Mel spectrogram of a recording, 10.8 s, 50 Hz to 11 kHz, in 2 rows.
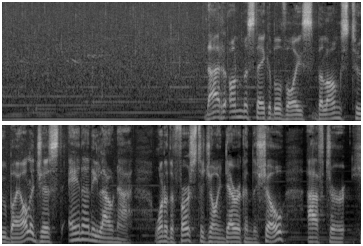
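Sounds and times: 
rain falling inside a forest beneath an evergreen canopy of tall trees: 0.0s - 7.9s
speech: 3.0s - 10.7s.

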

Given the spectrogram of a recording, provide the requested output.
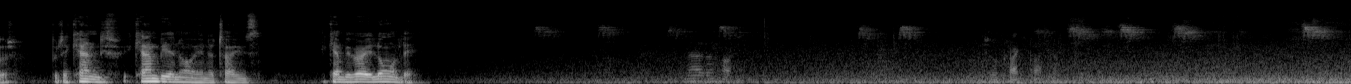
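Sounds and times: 
speech: 0.0s - 2.7s, 3.3s - 4.2s
steady low rumble of noise: 0.0s - 13.4s
small birds chirping and twittering around nests: 3.3s - 13.4s.

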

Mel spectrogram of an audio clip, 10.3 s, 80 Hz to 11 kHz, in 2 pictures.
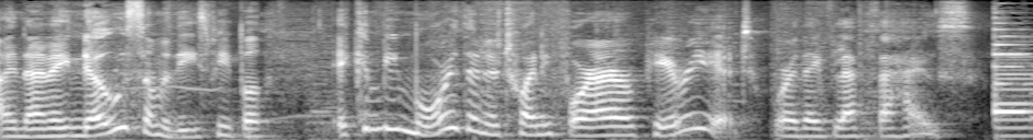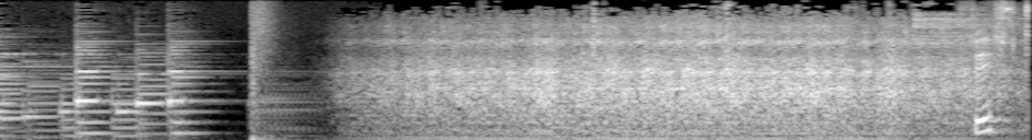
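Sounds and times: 
speech: 0.0s - 5.2s, 10.0s - 10.3s
bus engine droning from inside the vehicle: 6.8s - 10.3s
road noise: 6.9s - 10.3s.

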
